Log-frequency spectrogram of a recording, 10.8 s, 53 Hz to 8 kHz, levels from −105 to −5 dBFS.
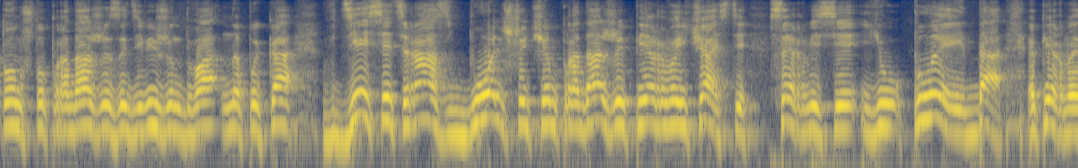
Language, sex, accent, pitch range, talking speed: Russian, male, native, 175-205 Hz, 120 wpm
